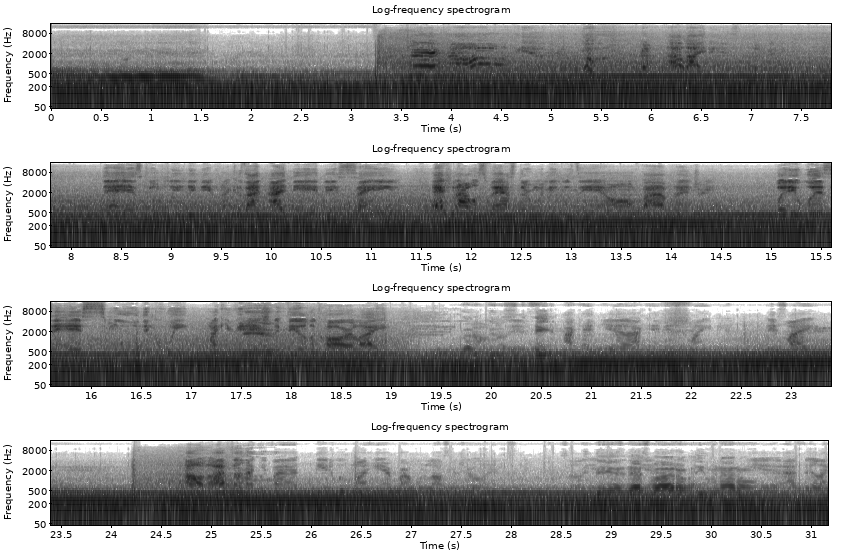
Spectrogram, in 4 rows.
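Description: Dodge Charger SRT Hellcat's supercharged V8 cruising at a steady speed, heard inside the cabin as a constant low drone whose pitch drifts only slightly, with road noise under it.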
